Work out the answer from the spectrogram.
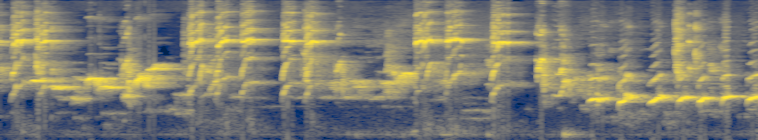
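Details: A white-rumped shama sings vigorously in rain. Clusters of high, ringing, squeaky notes alternate with short pauses, ending in a rapid run of repeated whistled notes.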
